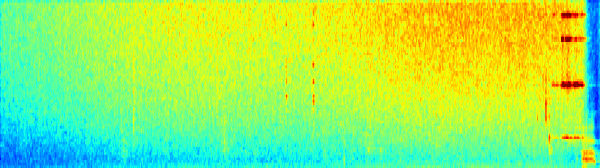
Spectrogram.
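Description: Steady hiss with a low steady hum underneath, growing slowly louder over several seconds. There are no distinct knocks or clicks from the spooning of the whipped topping.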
